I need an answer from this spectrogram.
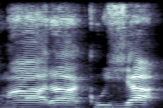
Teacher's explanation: O já tem um certo destaque, então ele é a sílaba tônica.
